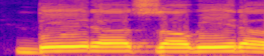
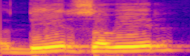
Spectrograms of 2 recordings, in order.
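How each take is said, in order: First: देर सवेर slowly, each र sounded apart; syllable by syllable. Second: Said in the usual way. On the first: Shown as a demonstration. Teacher breaking down देर सवेर for learners, slowly syllable by syllable. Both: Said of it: "जोड़ जोड़ करके".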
